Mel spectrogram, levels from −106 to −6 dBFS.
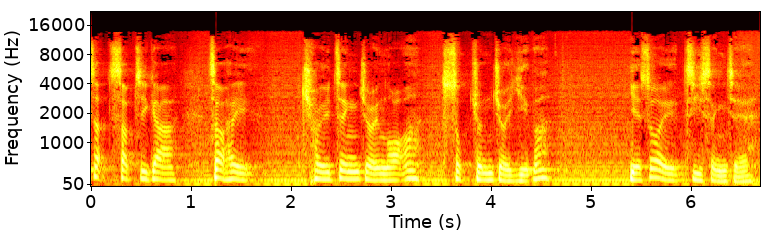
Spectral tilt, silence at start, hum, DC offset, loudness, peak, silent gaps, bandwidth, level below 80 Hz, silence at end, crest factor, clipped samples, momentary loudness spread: -4.5 dB/octave; 0 s; none; under 0.1%; -16 LUFS; 0 dBFS; none; 14 kHz; -38 dBFS; 0 s; 18 dB; under 0.1%; 13 LU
